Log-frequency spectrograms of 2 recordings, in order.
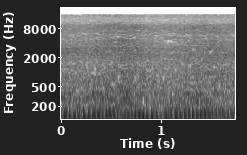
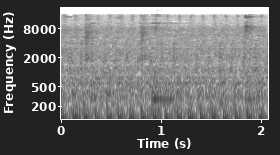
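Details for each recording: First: Honda Click 125 V3 scooter, fuel-injected: low, even putter at correctly set idle (not below 1,500 rpm), smooth with no misses or knocks; correct idle said to protect camshaft. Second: Honda Click 125 V3 scooter, engine already rebuilt but still noisy: quick regular light knocking over a low idle pulse, louder when the engine is hot; attributed to idle set too low and the air-fuel mixture not tuned. Engine knocking at low idle.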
